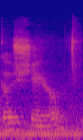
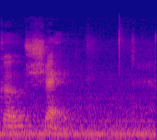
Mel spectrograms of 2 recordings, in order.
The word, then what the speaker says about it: Gaucher: today about gaucher's disease it looks like gosher but it is pronounced go shade hopefully by the end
